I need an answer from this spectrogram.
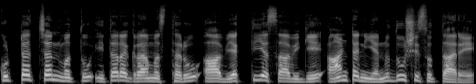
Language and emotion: Kannada, neutral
